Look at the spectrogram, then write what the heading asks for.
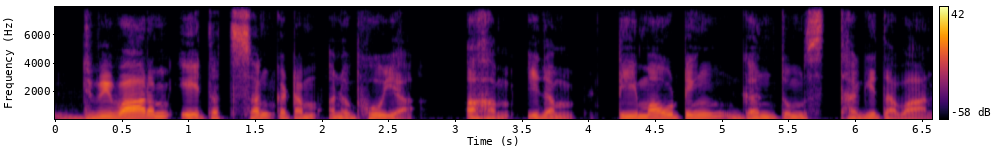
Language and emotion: Sanskrit, neutral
